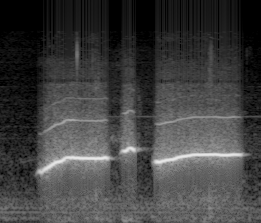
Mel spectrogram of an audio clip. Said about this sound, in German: pfeife mal kurz an.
